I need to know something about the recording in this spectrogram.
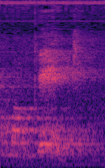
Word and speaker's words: bouquet: Okay, उच्चारण होता है बकेट.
